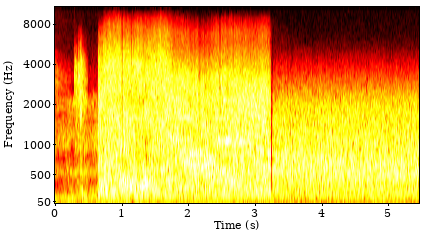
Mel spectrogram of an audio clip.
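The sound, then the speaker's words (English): A sci-fi laser torpedo firing effect: a short burst, then a loud, harsh roaring blast that holds for about three seconds before dropping to a steady, slightly quieter rushing noise to the end. “Laser torpedoes ready to fire! Fire now! Firing torpedoes!”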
